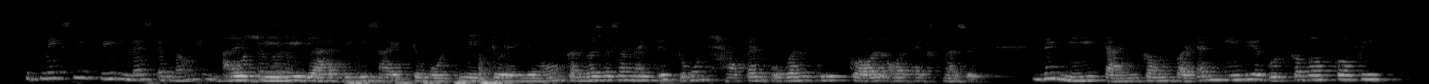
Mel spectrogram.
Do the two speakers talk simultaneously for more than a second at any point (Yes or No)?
Yes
